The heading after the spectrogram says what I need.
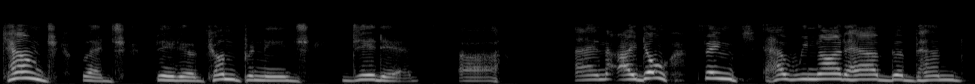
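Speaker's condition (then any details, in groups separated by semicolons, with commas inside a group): Cerebral palsy; gait severely affected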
